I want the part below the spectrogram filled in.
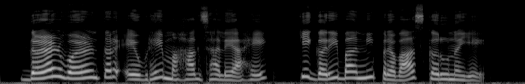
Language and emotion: Marathi, neutral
